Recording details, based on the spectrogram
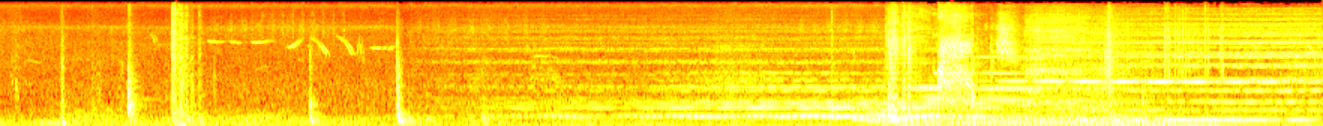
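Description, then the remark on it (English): A few sharp metallic clicks and taps as a lock is worked, followed by a long, swelling creak as a door slowly swings open, with no talking. “It's locked. Oh, well, check over the door. Maybe there's a key.”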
